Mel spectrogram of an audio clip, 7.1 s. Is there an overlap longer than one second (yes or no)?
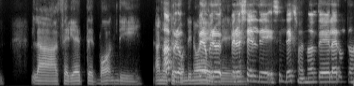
yes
